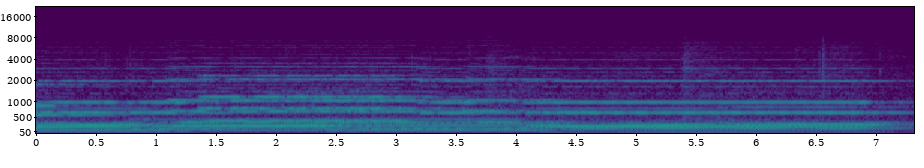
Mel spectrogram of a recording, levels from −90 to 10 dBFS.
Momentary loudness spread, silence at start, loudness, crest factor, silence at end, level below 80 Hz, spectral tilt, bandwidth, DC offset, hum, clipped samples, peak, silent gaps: 4 LU; 0 s; -42 LUFS; 12 dB; 0 s; -70 dBFS; -7 dB/octave; 12.5 kHz; under 0.1%; none; under 0.1%; -30 dBFS; none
